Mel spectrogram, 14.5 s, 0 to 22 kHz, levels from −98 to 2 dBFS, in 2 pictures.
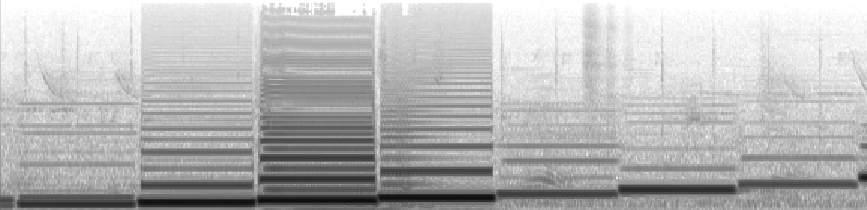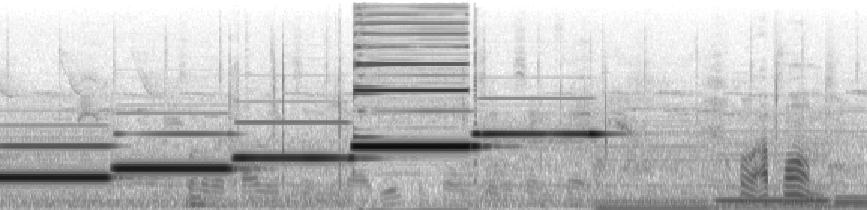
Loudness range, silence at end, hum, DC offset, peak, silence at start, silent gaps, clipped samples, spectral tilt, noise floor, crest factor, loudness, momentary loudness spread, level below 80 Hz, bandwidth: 9 LU; 0.4 s; none; under 0.1%; -6 dBFS; 0 s; none; under 0.1%; -6.5 dB/octave; -44 dBFS; 8 dB; -11 LUFS; 20 LU; -56 dBFS; 14.5 kHz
